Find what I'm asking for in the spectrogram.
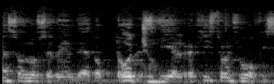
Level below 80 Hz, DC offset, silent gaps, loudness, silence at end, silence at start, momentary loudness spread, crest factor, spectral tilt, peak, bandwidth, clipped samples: -52 dBFS; under 0.1%; none; -22 LUFS; 0 s; 0 s; 9 LU; 18 dB; -5 dB/octave; -4 dBFS; 15.5 kHz; under 0.1%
